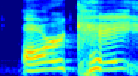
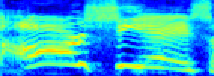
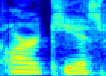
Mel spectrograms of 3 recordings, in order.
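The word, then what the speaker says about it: Arceus: Arcade. No, it's Arus. I know it's Archus, but I'm going to say Arus.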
